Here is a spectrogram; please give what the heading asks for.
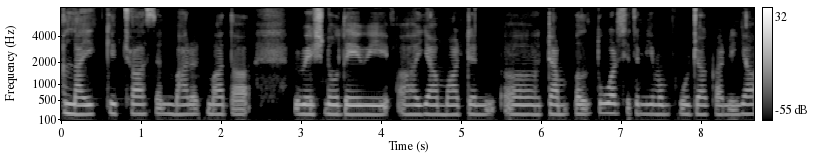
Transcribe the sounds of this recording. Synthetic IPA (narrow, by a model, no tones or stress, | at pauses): laːikːit͡ʃʰaːsɐnbʱaːɾɐt̪maːt̪a̰ːʋeːʃnoːd̪eːʋijamaːɾʈɪn | ʈempəlt̪uːɐɾsit̪ʰimiʋɐmpuːd͡ʒaːkɐɾnḭja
